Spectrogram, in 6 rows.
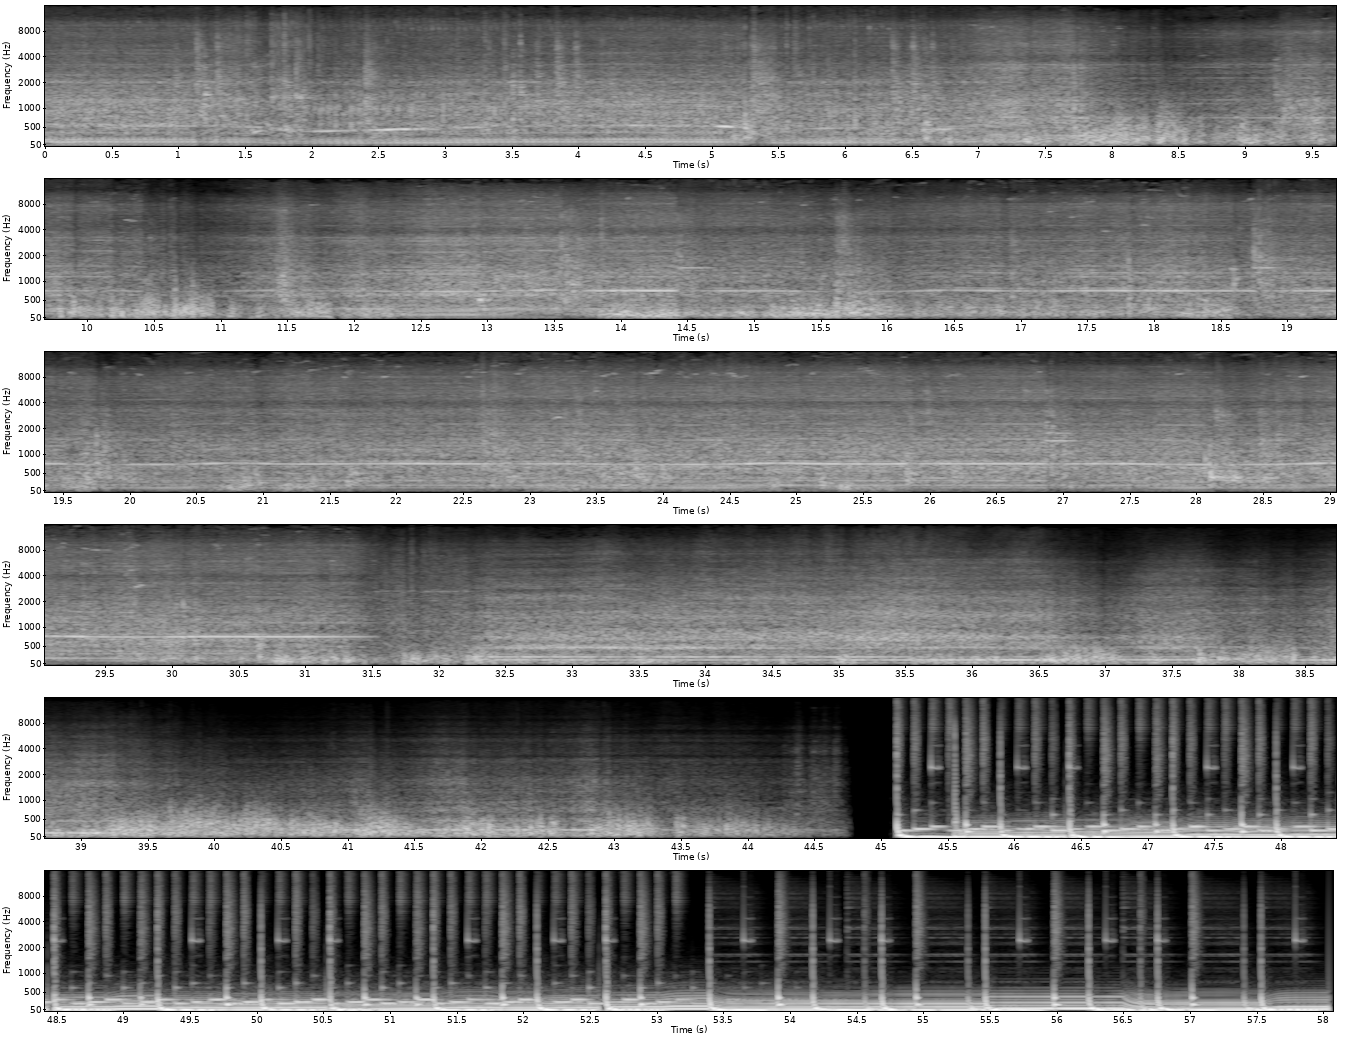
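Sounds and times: wood splitter running: 0:00.0 - 0:08.0, 0:11.3 - 0:31.5
steady machine whine: 0:07.6 - 0:35.8, 0:45.2 - 0:58.0.

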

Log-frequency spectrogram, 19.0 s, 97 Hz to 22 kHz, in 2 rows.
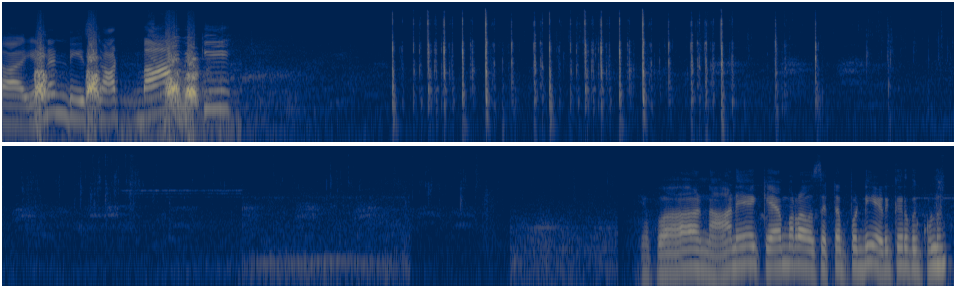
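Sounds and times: hose water splashing: 0:07.3 - 0:15.7.

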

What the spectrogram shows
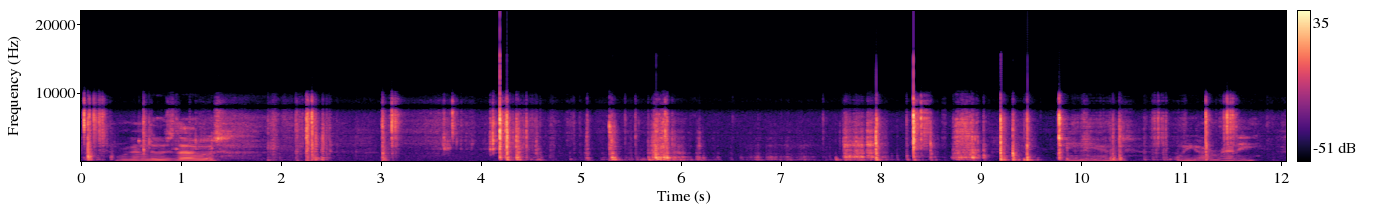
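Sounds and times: tools scraping on wire: 0:05.2 - 0:09.1.

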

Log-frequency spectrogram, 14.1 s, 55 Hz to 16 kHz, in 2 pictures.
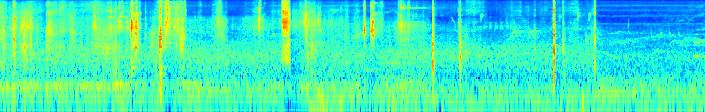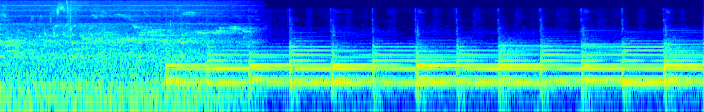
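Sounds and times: steady background noise: 0:00.0 - 0:09.1
fishing tackle clicks and knocks: 0:02.6 - 0:04.8, 0:05.4 - 0:06.0.

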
